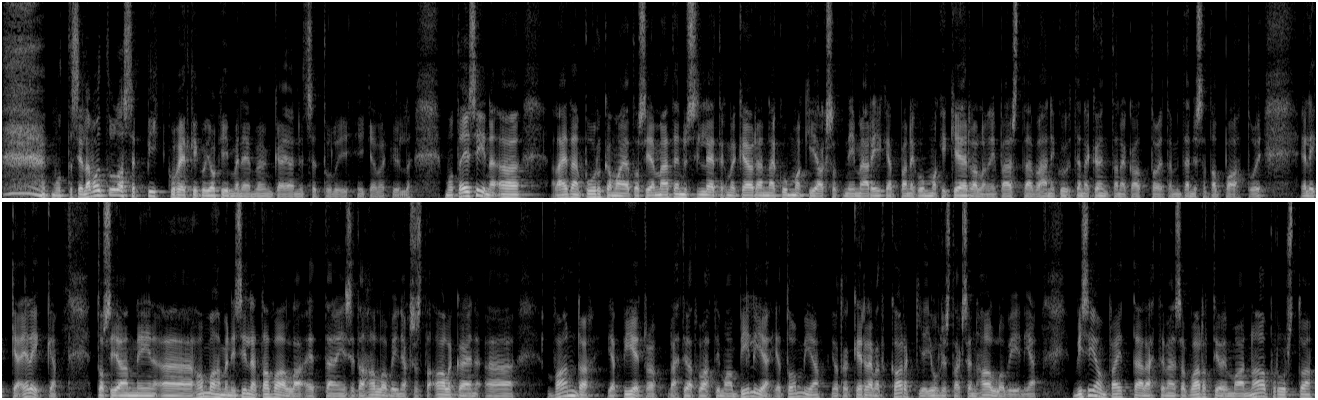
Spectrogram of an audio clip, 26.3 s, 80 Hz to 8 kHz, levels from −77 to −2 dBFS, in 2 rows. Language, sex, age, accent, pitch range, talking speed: Finnish, male, 30-49, native, 90-120 Hz, 185 wpm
